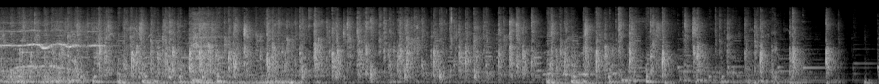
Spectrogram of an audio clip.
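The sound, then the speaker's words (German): A burst of applause, many hands clapping in a dense, steady patter that stays loud for about eight seconds before tapering off at the end. “das ja. war dein Applaus.”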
